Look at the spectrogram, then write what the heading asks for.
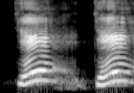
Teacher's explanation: เจ๊เสียงจัตวานะครับเอาออกเสียงตามเชียงใหม่นะครับ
